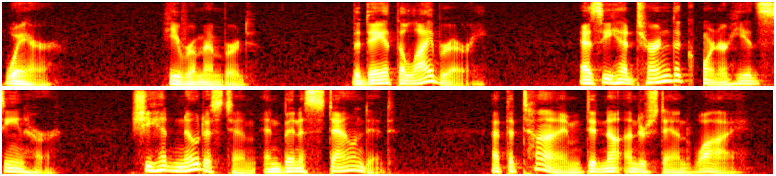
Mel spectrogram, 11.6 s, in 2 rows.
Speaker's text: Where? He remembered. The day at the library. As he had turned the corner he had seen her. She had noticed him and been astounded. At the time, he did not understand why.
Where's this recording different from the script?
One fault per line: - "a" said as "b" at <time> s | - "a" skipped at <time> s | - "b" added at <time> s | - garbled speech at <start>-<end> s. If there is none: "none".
- "he" skipped at 10.1 s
